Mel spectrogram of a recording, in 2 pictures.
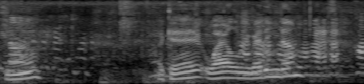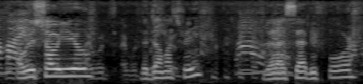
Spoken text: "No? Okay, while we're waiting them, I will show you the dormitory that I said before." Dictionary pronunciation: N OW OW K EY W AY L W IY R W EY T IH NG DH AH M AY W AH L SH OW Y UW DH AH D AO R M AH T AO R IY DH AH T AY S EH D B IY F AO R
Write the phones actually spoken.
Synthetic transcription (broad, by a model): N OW OW K EY W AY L W IY R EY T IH NG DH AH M AY W AH L SH OW Y UW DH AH D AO M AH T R IY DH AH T AY S EH D B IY F AO R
